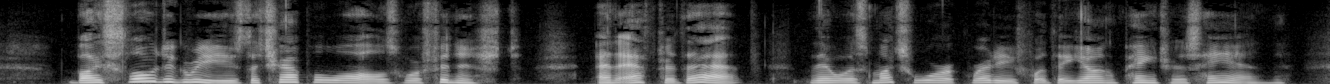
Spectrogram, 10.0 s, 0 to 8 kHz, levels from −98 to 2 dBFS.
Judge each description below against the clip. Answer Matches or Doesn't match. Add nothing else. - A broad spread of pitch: Doesn't match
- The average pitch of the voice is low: Doesn't match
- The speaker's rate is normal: Doesn't match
